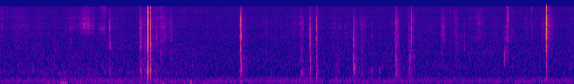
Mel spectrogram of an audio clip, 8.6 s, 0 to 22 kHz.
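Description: Canon EF-S 18-55mm kit lens being fitted back onto a Canon Rebel XS body's lens mount: a scattering of sharp, light clicks and taps as the lens is lined up and turned, over a low handling rumble.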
